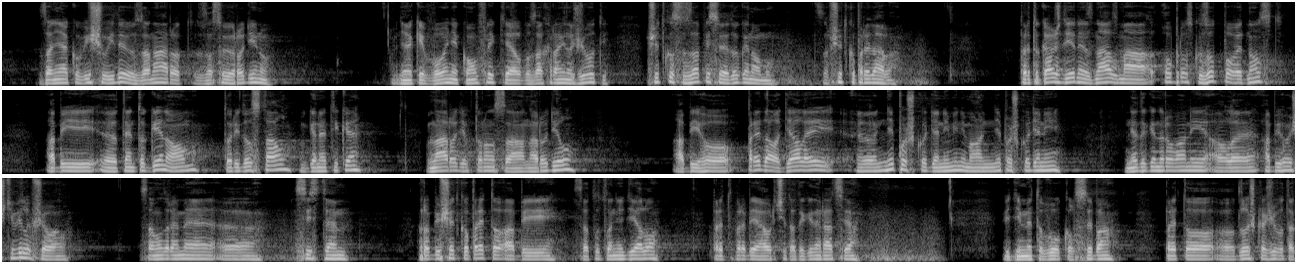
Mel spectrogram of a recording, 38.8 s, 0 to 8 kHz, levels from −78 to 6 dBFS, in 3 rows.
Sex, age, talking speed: male, 40-59, 120 wpm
